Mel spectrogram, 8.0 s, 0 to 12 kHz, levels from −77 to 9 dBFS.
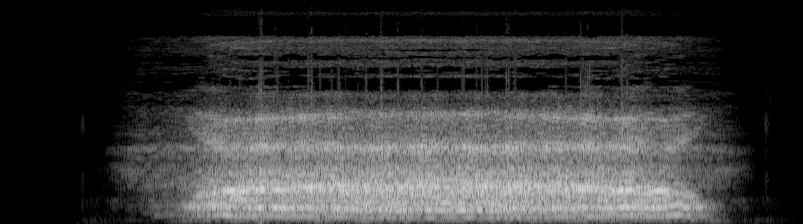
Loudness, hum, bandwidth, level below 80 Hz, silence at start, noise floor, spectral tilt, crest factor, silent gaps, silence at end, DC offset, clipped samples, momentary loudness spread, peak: -11 LUFS; none; 10 kHz; -46 dBFS; 1.7 s; -65 dBFS; -7.5 dB/octave; 12 dB; none; 0.9 s; under 0.1%; under 0.1%; 10 LU; 0 dBFS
